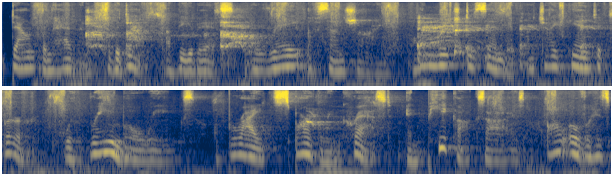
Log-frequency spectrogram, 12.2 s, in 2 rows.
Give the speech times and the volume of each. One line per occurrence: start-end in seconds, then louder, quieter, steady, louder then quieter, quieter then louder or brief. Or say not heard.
0.0-12.1 steady.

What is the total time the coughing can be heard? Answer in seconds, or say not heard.
4 s.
